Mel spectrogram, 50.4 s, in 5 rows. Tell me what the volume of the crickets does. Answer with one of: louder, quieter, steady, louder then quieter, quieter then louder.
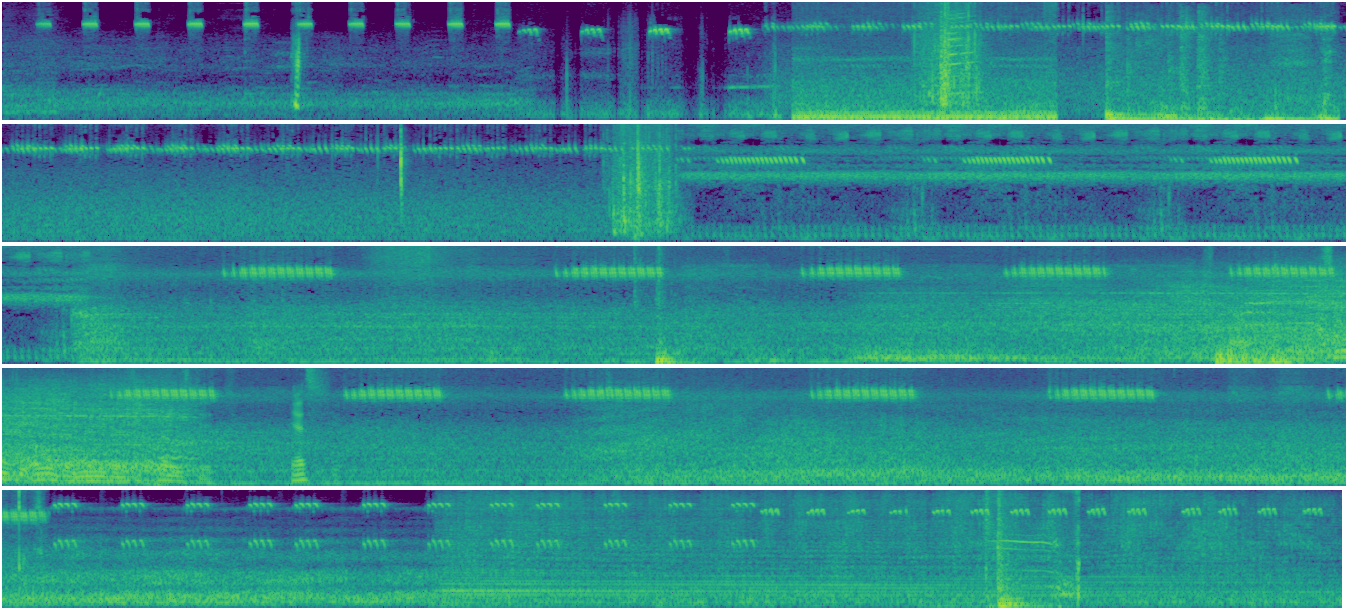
steady.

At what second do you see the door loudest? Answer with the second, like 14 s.
48 s.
